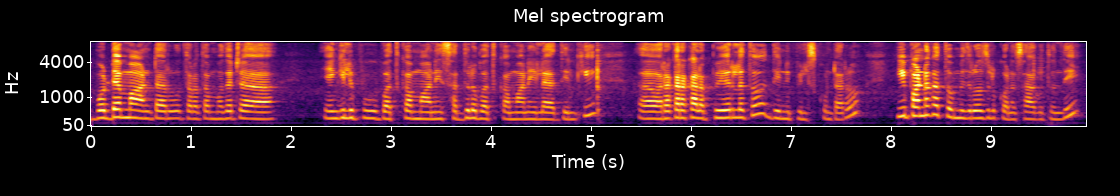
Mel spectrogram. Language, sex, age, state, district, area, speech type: Telugu, female, 60+, Telangana, Hyderabad, urban, spontaneous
